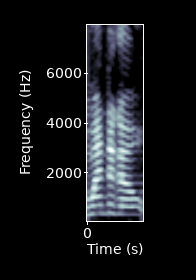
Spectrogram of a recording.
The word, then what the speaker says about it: Wendigo: Creature number 7, the Wendigo. So the Wendigo, or sometimes pronounced Wendigo, has been talked about as having the power to curse humans by possessing them.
